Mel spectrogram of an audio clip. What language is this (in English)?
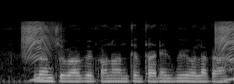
Bhojpuri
